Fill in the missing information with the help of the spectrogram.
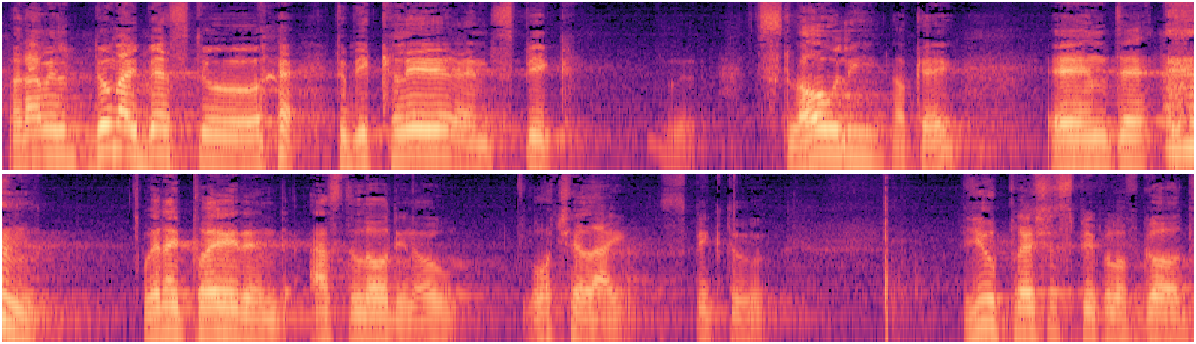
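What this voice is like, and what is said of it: Foreign accent. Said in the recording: “if you have problems with my accent”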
